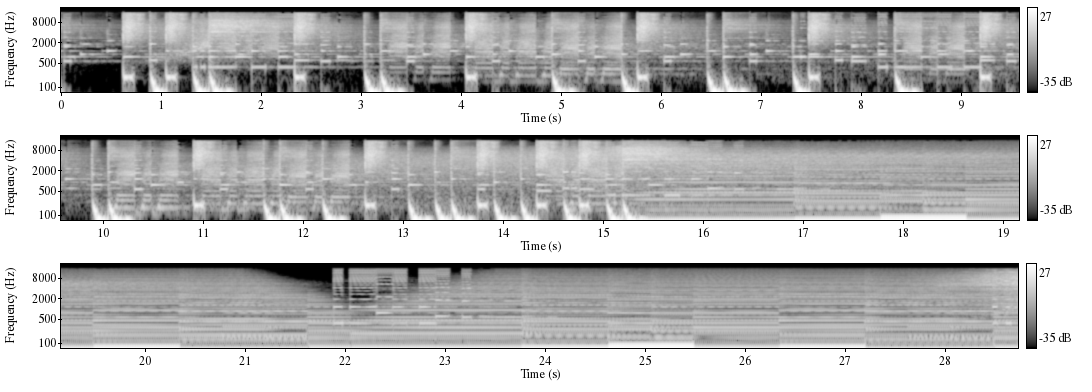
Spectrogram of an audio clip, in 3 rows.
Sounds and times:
Dubstep: 0.0 - 21.2, 22.0 - 28.7.

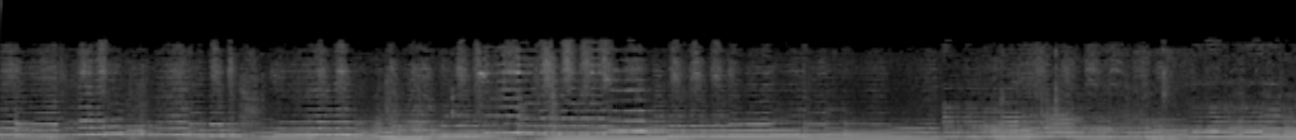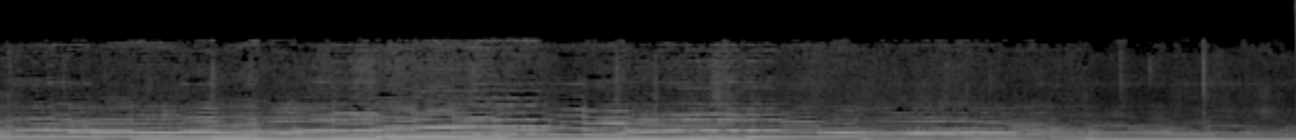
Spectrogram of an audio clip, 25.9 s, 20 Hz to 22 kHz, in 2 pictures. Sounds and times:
Orchestra: 0.0 - 25.9.

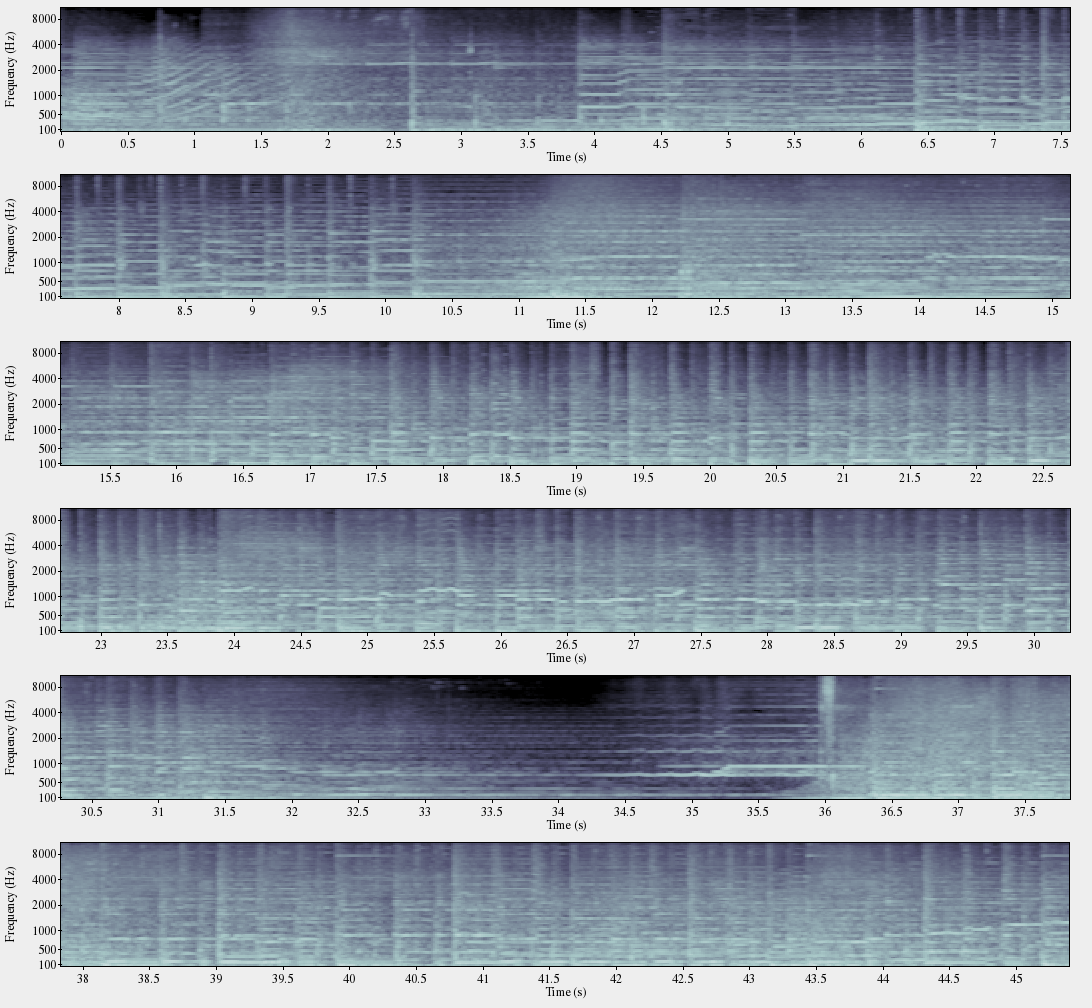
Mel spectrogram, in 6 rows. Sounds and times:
Music: 0.0 - 45.3.

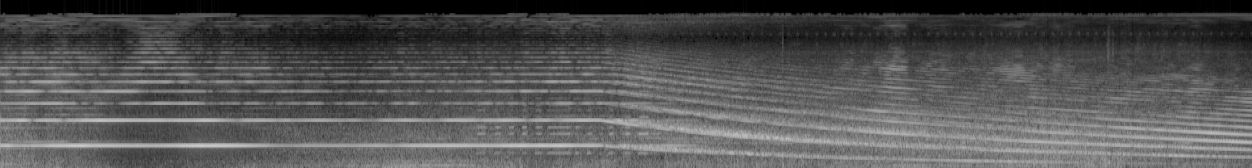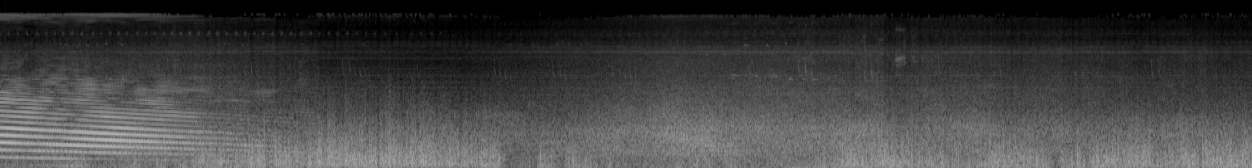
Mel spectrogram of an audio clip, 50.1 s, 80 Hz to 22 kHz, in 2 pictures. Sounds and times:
Civil defense siren: 0.0 - 50.0.

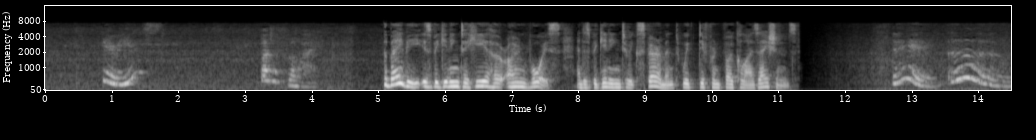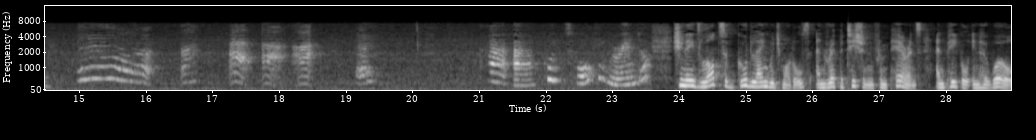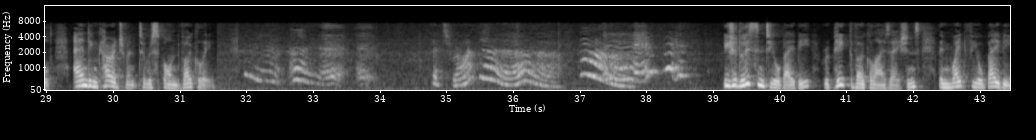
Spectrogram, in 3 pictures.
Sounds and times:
Speech: 0.8 - 1.8, 3.2 - 4.2, 5.1 - 11.3, 12.7 - 14.6, 21.3 - 31.6, 34.8 - 38.0, 39.2 - 43.4.

